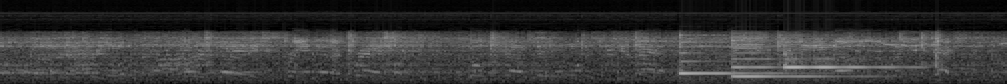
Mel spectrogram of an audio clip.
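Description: Electronic shop-door chime going off as the entrance door opens: a sudden single tone, then a two-note chime held for about a second and a half, about seven seconds in. Background music with singing plays throughout.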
